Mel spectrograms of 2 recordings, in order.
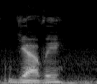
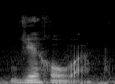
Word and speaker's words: Jehová: Por 2 siglos los académicos creyeron, basándose en fuentes griegas, que el nombre hebreo de Dios se pronunciaba Yahvé. Sin embargo, Gordon encontró fuentes judías tradicionales que identificaron explícitamente las vocales del nombre del Dios en hebreo como Jehová, similar a Jehová en español, pero con Y, y énfasis en la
